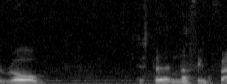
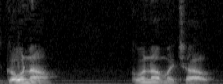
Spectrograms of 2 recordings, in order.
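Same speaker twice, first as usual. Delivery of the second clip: loud, firm send-off; commanding go now; 2 semitones higher, 11 dB louder than usual. Retold or imitated. Jesus sends the boy back, loud firm command. Jesus sending child away.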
